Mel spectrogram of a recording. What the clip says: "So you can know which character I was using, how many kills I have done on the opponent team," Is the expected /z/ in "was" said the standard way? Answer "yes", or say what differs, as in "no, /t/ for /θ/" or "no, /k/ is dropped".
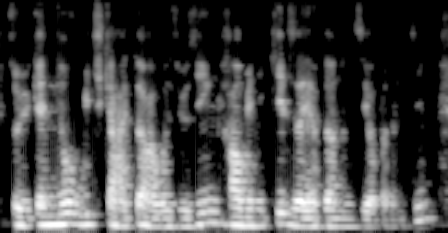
yes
